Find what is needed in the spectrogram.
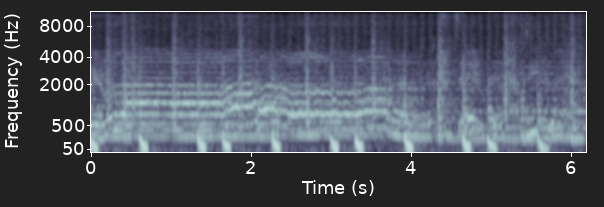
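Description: Fast bounce dance music: a four-on-the-floor kick drum, each beat dropping in pitch, about three beats a second, under sustained chords and a high lead melody that glides up and down.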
